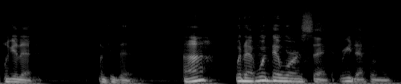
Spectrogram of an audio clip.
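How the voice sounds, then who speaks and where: A man of elder age leads a casual Bible study, broadcast live from his home or a small study. His medium-pitched voice is animated, brisk and mellow. Almost every point ends with "right?", and he chuckles a lot.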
